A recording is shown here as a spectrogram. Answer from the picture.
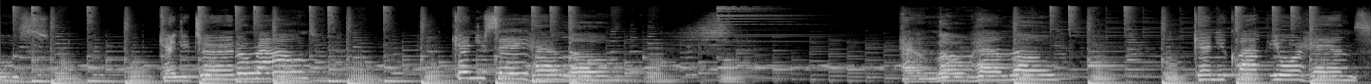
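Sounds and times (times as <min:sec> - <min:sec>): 
children's song: 0:00.0 - 0:00.9, 0:01.6 - 0:03.8, 0:04.4 - 0:07.6, 0:09.0 - 0:11.1, 0:11.8 - 0:13.7.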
